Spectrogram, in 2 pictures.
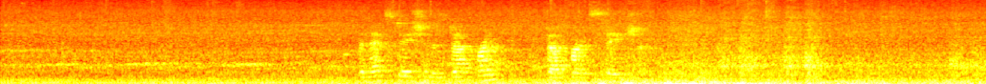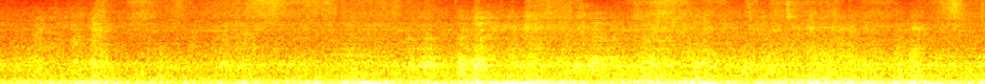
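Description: A subway train rumbles steadily along the tracks.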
